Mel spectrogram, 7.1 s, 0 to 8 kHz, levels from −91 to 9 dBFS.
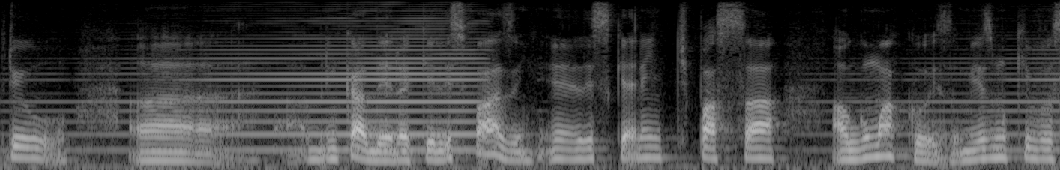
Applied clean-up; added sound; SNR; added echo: none; Bowed string instrument; 11 dB; none.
